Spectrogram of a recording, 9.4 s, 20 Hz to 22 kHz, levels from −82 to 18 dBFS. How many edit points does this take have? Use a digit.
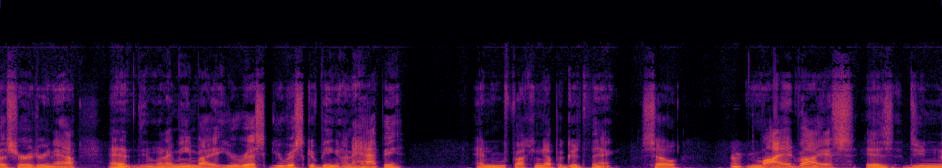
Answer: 2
